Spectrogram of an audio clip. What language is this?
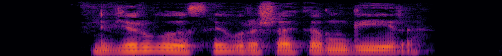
Kinyarwanda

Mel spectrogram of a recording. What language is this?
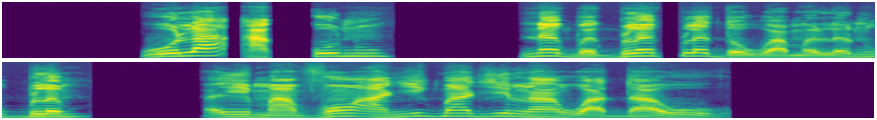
Ewe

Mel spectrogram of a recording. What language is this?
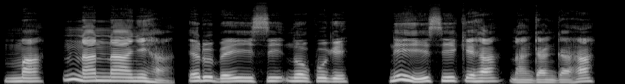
Igbo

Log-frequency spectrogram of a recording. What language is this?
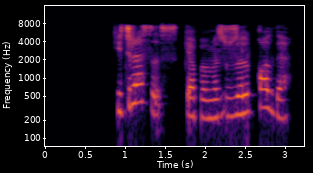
Uzbek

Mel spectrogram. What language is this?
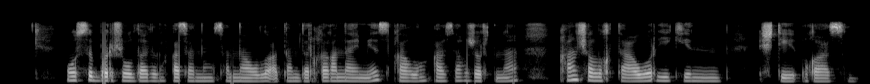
Kazakh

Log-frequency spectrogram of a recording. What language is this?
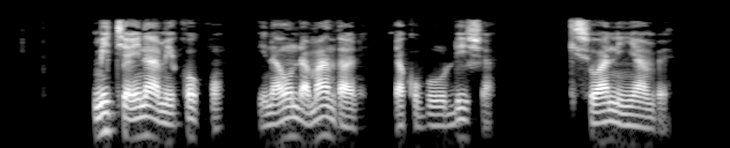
Swahili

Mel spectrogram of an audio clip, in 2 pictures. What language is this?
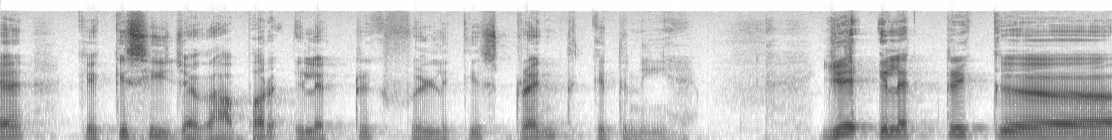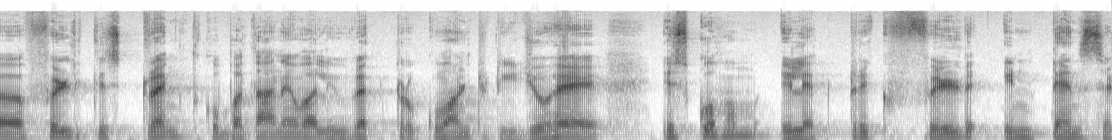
Hindi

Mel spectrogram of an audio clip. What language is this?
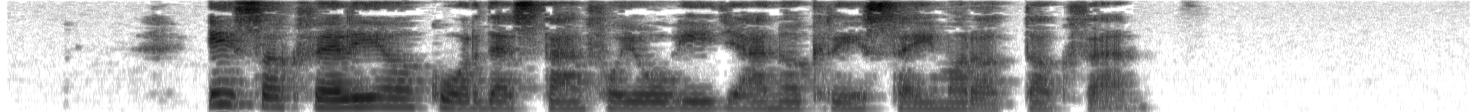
Hungarian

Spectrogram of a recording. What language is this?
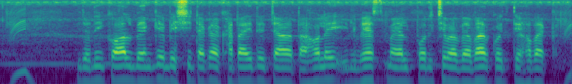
Bangla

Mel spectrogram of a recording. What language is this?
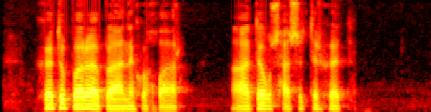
Kabardian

